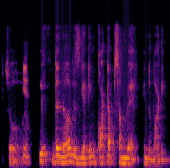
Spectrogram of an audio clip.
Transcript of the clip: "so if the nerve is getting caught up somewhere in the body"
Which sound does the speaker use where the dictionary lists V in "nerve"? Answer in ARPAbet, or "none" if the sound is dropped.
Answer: V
